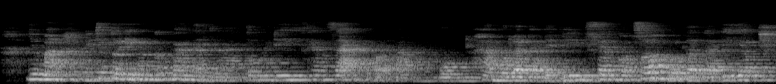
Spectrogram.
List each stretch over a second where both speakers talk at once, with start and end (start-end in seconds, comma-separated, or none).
none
